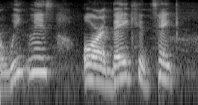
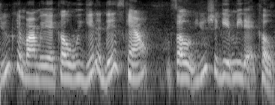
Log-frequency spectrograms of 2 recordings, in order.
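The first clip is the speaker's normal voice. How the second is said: acted, playful, teasing, having fun, laughing. Retelling a request to a man about a coat: retelling own joking request.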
